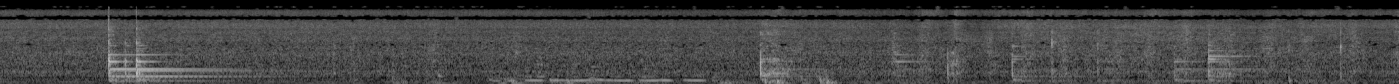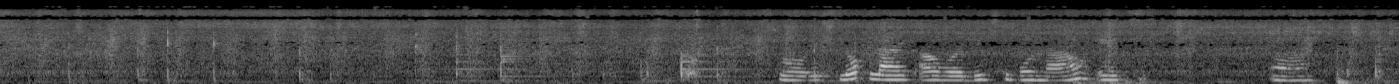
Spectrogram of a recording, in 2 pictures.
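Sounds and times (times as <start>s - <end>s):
vegetables sizzling in a wok: 0.0s - 27.9s
spatula knocking on pan: 1.1s - 2.8s, 7.6s - 13.6s, 18.5s - 19.8s, 27.3s - 27.9s
wooden spatula scraping pan: 7.6s - 22.8s.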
